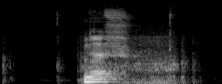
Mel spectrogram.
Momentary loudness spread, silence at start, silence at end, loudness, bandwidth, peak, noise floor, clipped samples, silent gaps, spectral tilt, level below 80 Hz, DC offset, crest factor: 21 LU; 0.8 s; 0.4 s; -16 LUFS; 14.5 kHz; -2 dBFS; -62 dBFS; under 0.1%; none; -6 dB/octave; -46 dBFS; under 0.1%; 18 dB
